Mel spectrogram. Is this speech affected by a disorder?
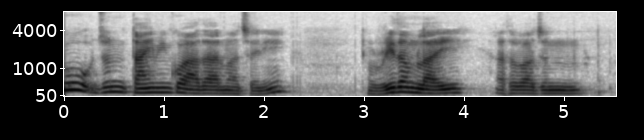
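No.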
